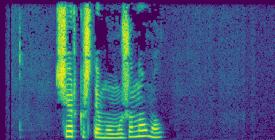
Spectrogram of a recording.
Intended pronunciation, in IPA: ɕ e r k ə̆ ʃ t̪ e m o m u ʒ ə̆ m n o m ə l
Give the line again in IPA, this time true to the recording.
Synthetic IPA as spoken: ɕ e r k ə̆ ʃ t̪ e m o m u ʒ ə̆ n o m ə l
